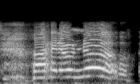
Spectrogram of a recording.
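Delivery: slow, high and loud through a laugh; cracking up while delivering the stoner's line; laughing stoner punchline. Acted.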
